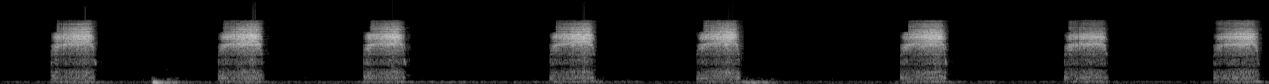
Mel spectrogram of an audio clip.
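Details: Barn owlets sharing a meal in a nest box at night, 27 March 2024: repeated harsh hissing screeches, eight in about thirteen seconds at uneven spacing, plus brief low scuffing sounds.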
